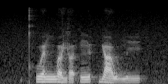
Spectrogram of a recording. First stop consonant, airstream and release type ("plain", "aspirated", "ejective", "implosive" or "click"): aspirated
